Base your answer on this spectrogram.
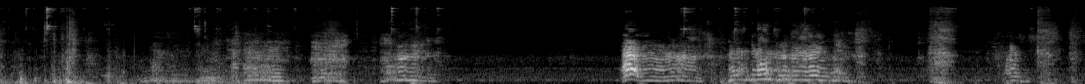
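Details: Playing whippets trade scattered growls and short yips, then a burst of wavering, tonal growling vocalisation around six to eight seconds, with a human voice mixed into parts of the sequence.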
